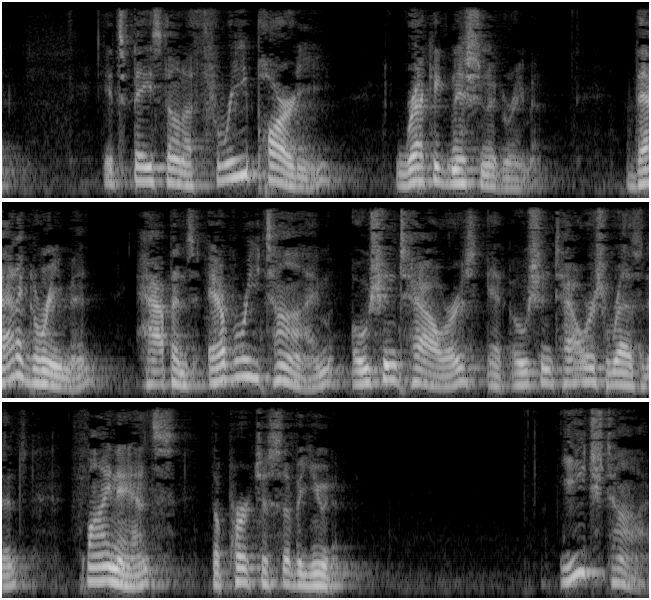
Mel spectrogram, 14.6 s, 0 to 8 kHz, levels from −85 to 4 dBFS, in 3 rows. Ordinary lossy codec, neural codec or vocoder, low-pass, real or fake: AAC, 48 kbps; none; 7.2 kHz; real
